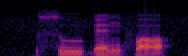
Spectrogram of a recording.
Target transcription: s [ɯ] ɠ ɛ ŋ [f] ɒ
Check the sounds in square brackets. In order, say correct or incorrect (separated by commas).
incorrect, correct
